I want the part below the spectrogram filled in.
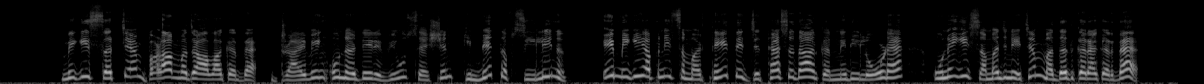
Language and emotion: Dogri, happy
